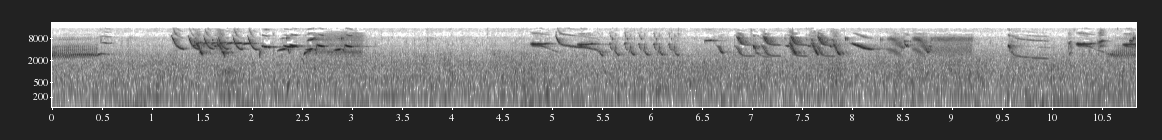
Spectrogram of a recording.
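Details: A chestnut-capped blackbird 'baderna' chorus: busy clusters of sharp, high chirps and twittering trills from several birds. Loud bursts alternate with quieter gaps, with a faint hiss beneath.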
